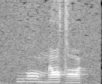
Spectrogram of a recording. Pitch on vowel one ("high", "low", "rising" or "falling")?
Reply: falling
